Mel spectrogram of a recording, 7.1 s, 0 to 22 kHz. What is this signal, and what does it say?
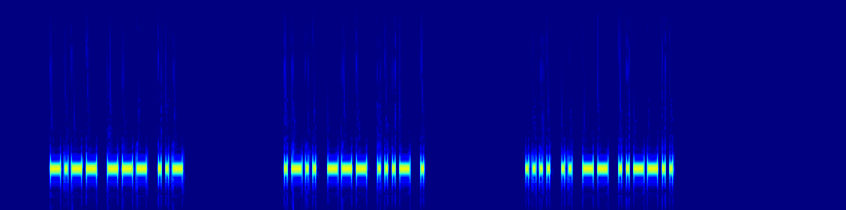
Morse code, heard as a keyed tone, about 40 wpm, 700 Hz. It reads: YOU LOVE HIM?
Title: 4x Word-Spacing - Sentences from Top 400 Words - 40wpm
